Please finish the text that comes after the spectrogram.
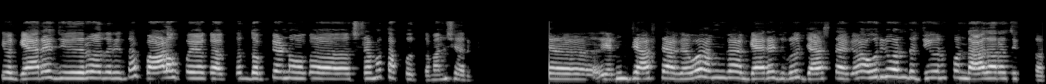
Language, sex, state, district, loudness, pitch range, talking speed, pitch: Kannada, female, Karnataka, Bellary, -16 LUFS, 260-300 Hz, 155 wpm, 275 Hz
